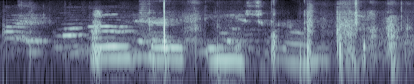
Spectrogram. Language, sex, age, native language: Icelandic, male, 9, Icelandic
